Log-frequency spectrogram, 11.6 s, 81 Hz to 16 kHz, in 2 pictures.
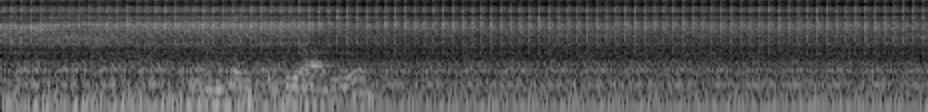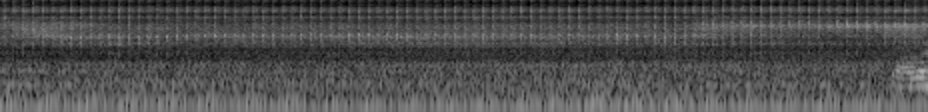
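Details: Rapid, steady mechanical tapping of about 200 pulses a minute over a hissing hum: a Biotronix pneumatic radial shockwave (ESWT) device firing at low intensity, around 4–6 bar, on a hand.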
